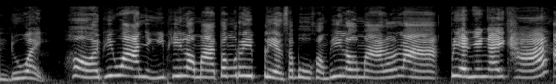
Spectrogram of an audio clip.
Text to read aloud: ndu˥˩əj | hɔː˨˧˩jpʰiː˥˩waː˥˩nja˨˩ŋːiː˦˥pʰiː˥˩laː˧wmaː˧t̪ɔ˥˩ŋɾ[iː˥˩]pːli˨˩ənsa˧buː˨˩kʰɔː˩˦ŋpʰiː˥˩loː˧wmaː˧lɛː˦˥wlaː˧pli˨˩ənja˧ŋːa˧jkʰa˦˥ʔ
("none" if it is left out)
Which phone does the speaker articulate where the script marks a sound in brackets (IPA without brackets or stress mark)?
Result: iː˥˩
